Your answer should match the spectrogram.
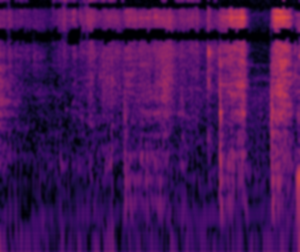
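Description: Kitchen knife blade scraping chopped vegetables across a wooden cutting board into a stainless steel saucepan, a soft rasping scrape repeated a few times.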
